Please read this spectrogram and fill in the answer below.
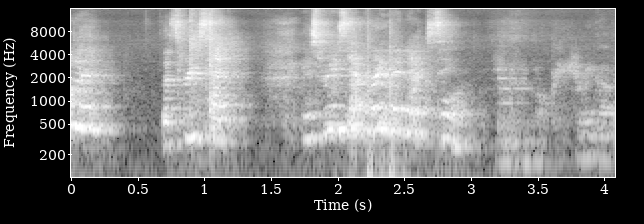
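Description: A woman's voice in four short, lively bursts, calls or praise sounds that the recogniser did not take down as words.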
